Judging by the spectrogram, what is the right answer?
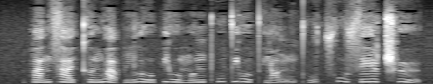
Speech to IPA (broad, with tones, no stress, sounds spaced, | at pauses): p a˧˥ n s a˧˥ ɪ̯ kʰ ə˧˥ n w ä̰˨˩ p i˧˥ l o˧˥ ʊ̯ p j o˥˩ ʊ̯ m ɤ˥ ŋ pʰ u˥ t̪ j o˥˩ ʊ̯ t̪ʰ j ɑ̰˨˩ ŋ ʊ˦ ŋ t̪ʰ ṵ˨˩ t͡sʰ u˥˩ s e˥ ɪ̯ ʈ͡ʂʰ ɻ̩˥˩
